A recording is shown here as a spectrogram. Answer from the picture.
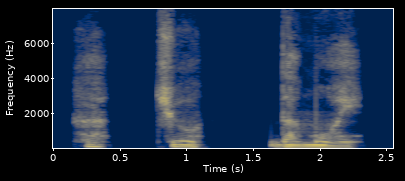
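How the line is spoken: Weak girl's voice. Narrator (Russian): произнесла его дочь слабым голосом

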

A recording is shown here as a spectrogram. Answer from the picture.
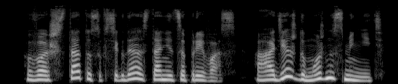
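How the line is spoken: Cheerful snort. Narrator (Russian): весело фыркнула я в ответ

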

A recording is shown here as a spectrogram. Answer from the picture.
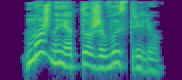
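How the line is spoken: Plain. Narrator (Russian): сказала она

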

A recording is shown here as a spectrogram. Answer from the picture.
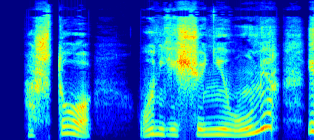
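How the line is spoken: Frightened question. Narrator (Russian): испуганно спросила Галочка

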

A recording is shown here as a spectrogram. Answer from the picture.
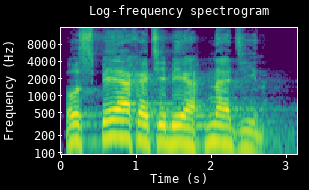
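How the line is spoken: Booming voice. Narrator (Russian): прогремел голос

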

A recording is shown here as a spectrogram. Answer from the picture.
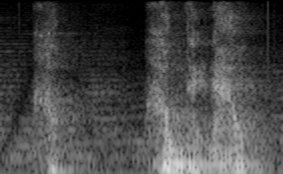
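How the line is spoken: Mutter. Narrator (Vietnamese): Ông thầy trà vẫn đứng miệng lẩm bẩm

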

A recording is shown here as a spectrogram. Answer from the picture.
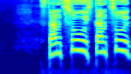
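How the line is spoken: Children shouting. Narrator (Russian): кричали дети

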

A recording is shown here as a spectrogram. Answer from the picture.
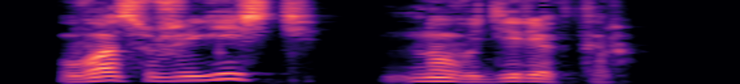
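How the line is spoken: Plain question. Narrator (Russian): спросил Гарри

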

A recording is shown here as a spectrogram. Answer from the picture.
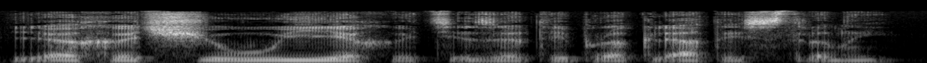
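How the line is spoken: Gloomy. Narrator (Russian): мрачно сказал Дент

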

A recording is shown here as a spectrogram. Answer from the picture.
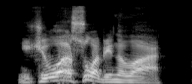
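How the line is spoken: Offended mutter. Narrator (Russian): обиженно буркнул Маркоттабок

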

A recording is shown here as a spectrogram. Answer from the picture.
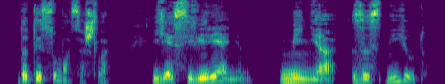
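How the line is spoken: Hissing through teeth. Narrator (Russian): Прошипел сквозь зубы

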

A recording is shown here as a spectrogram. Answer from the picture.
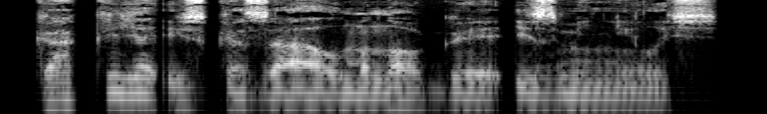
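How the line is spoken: Quiet. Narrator (Russian): тихо сказал Крул

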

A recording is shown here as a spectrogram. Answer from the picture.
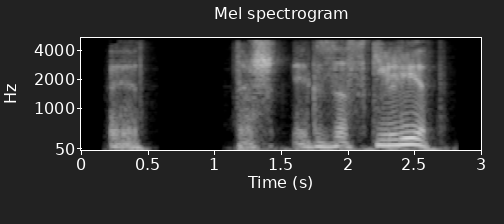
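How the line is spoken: Breathless exclamation. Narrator (Russian): выдохнул Резанный

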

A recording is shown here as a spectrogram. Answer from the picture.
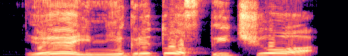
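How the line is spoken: Frightened yell. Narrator (Russian): перепуганно заорал кирпич

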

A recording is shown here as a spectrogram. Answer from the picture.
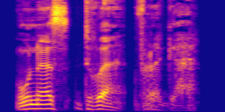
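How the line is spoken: Muttered through teeth, considered. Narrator (Russian): процедил он после коротких раздумий

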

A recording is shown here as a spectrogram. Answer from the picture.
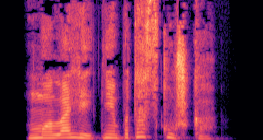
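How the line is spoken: Angry spat words. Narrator (Russian): зло выплюнула Ася

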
